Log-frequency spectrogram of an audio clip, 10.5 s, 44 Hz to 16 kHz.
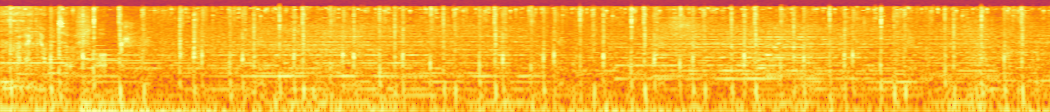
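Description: Roach the horse gallops along a road in The Witcher 3, hooves beating in a quick, continuous clip-clop rhythm under a steady game soundscape, with someone talking briefly at points.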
